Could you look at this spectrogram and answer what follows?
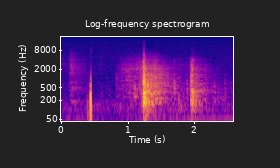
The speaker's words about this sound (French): Il ouvre le tiroir de sa commode et en prend une paire de gants en cuir noir. Elle referme le tiroir.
